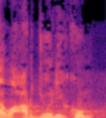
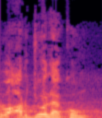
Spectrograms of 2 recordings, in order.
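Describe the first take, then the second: First: The vowel after 'arjul' is an 'i' sound. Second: The vowel after 'arjul' is an 'a' sound. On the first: The feet are joined to the heads and are wiped. The speaker calls it wrong. "ولم يقل الله تعالى" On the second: The feet are joined to the hands and are washed. The speaker calls it right. "وإنما قال"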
